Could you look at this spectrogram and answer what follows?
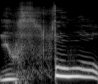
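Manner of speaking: acted-out livid fury, very high-pitched and loud. Retelling a story where a man changes back to human form; acting out furious Caspin. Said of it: "he is pissed the fuck off".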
